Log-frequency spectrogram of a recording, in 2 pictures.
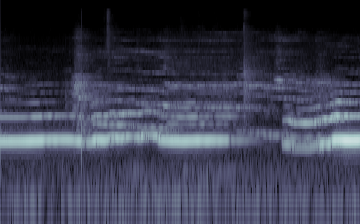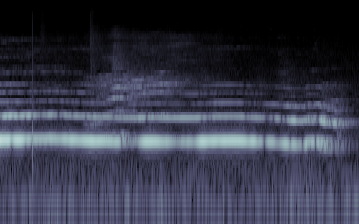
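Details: Pet dog howling: long sustained tonal howls with rich harmonics, holding steady then dipping lower around four seconds and swelling again, with brief yelping breaks between drawn-out notes.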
